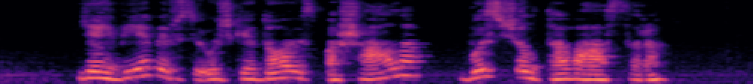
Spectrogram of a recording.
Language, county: Lithuanian, Marijampolė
